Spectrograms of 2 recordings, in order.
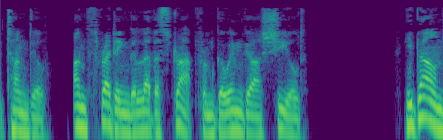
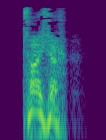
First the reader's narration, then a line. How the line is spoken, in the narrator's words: growled the mason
